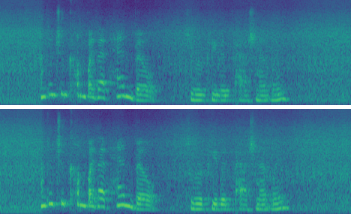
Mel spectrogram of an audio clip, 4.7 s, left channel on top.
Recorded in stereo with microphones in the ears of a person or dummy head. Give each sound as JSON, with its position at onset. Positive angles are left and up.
{"t": 0.5, "sound": "a woman speaking", "side_deg": 30, "distance_m": 1.4}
